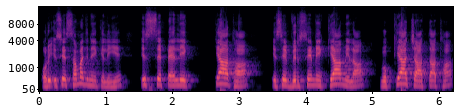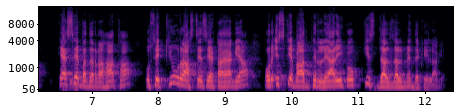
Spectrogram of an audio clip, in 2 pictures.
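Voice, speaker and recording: A man with a Pakistani accent and a slightly high-pitched voice presents news commentary. He reads written text with deliberate emphasis, then drops into conversational asides as a show host would. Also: a bit bright. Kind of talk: news commentary, reading an article aloud with asides.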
